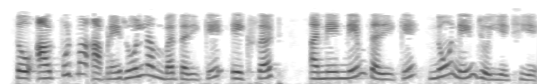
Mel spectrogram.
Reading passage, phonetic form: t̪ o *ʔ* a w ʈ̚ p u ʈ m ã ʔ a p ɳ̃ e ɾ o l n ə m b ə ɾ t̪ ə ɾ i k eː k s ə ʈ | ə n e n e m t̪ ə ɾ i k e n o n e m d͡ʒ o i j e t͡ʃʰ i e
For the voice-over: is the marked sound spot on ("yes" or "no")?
yes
